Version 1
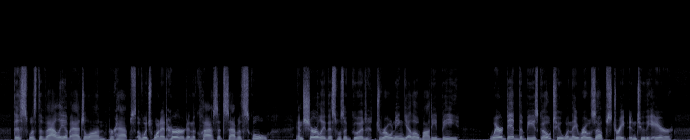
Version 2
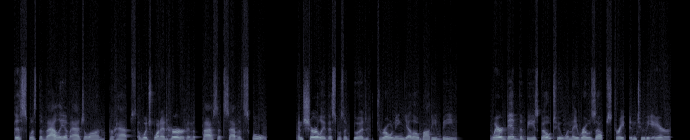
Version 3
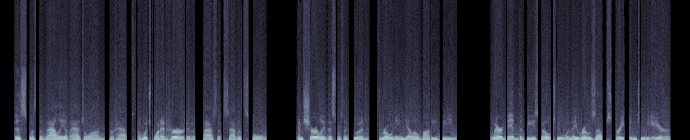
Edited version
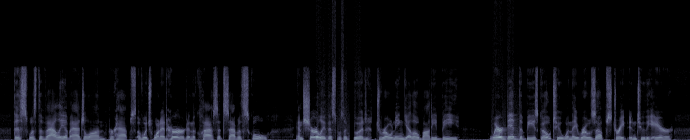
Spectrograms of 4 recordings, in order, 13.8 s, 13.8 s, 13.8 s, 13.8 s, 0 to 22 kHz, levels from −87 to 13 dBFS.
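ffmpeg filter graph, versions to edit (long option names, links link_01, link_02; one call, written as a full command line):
ffmpeg -i take0.wav -i take1.wav -filter_complex "[1:a]asplit=2[link_01][link_02];[0:a]asplit=3[link_03][link_04][link_05];[link_03]atrim=end=6.322[link_06];[link_01]atrim=start=6.318:end=7.232[link_07];[link_04]atrim=start=7.228:end=9.832[link_08];[link_02]atrim=start=9.828:end=10.382[link_09];[link_05]atrim=start=10.378[link_10];[link_06][link_07]acrossfade=duration=0.004:curve1=hsin:curve2=hsin[link_11];[link_11][link_08]acrossfade=duration=0.004:curve1=hsin:curve2=hsin[link_12];[link_12][link_09]acrossfade=duration=0.004:curve1=hsin:curve2=hsin[link_13];[link_13][link_10]acrossfade=duration=0.004:curve1=hsin:curve2=hsin" out.wav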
